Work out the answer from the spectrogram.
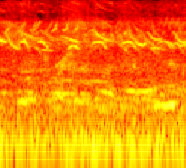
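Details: Seed finch (towa-towa) in a song competition at Guyana National Stadium sings a rapid run of high, sweet whistled and trilled notes while its notes are counted aloud, over a murmur of crowd voices.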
